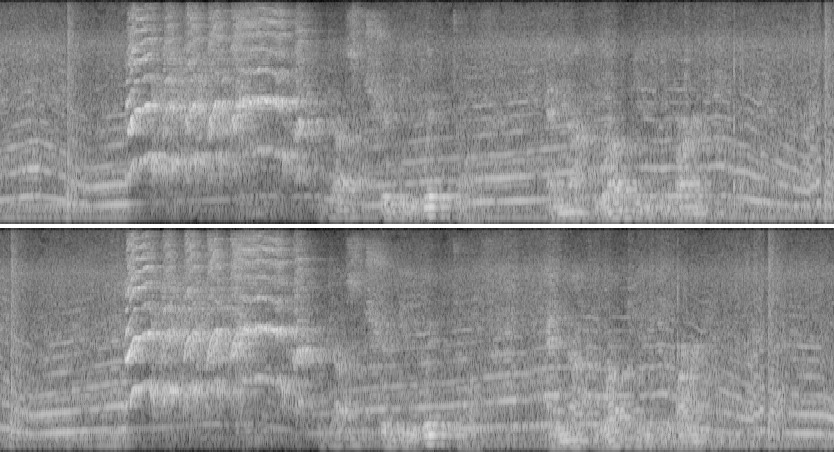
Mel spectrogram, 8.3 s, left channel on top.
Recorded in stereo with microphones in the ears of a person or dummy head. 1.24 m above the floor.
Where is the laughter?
50° right (ahead or behind), 0.9 m.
